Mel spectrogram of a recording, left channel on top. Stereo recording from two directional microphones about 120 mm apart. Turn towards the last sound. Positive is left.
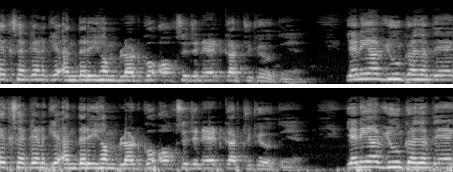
turn(degrees=-30)  # may be behind; listen again after turning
